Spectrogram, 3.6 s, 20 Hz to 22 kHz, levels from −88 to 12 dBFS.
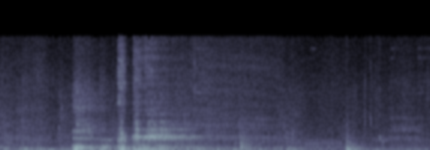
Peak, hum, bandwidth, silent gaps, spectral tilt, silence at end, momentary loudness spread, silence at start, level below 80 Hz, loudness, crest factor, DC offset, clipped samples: -14 dBFS; none; 17 kHz; none; -4 dB/octave; 0 s; 16 LU; 0 s; -58 dBFS; -33 LUFS; 22 dB; under 0.1%; under 0.1%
